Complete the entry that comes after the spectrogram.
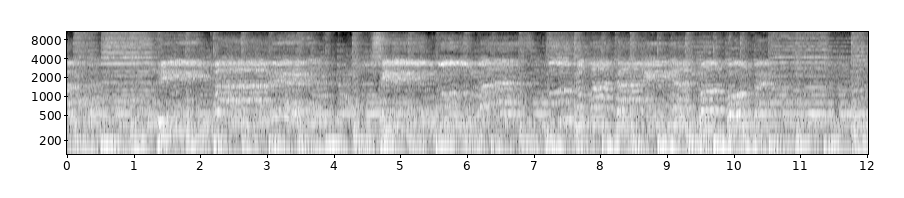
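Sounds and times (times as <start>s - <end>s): man singing into microphone: 0.0s - 4.0s, 4.6s - 10.9s
band accompaniment: 0.0s - 12.0s.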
